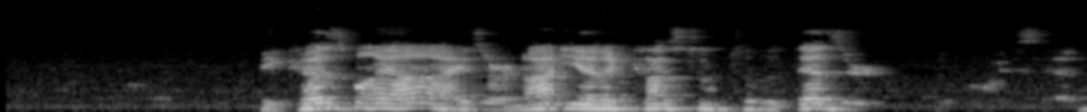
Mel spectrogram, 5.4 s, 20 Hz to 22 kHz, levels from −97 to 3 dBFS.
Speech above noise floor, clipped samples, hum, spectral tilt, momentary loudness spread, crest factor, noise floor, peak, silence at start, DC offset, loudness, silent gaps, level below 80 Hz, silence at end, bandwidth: 44 dB; under 0.1%; none; -7.5 dB/octave; 16 LU; 20 dB; -70 dBFS; -10 dBFS; 1.3 s; under 0.1%; -27 LUFS; none; -66 dBFS; 0 s; 7.2 kHz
